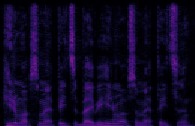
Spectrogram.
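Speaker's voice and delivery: very high, jittery, rushed nervous voice. Retelling what the man on the bed said to the woman, imitating a very nervous voice. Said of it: "in a very nervous voice".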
